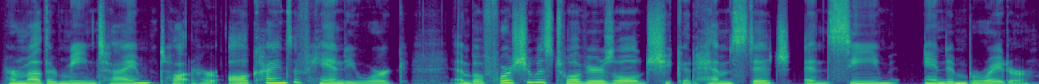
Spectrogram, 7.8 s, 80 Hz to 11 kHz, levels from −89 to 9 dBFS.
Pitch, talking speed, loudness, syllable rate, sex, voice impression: 215 Hz, 175 wpm, -16 LUFS, 4.8 syllables/s, female, feminine, adult-like, slightly clear, slightly intellectual, reassuring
